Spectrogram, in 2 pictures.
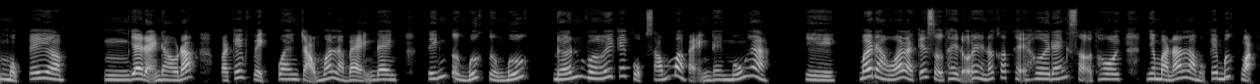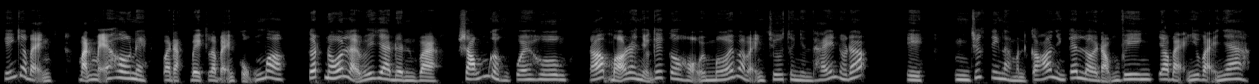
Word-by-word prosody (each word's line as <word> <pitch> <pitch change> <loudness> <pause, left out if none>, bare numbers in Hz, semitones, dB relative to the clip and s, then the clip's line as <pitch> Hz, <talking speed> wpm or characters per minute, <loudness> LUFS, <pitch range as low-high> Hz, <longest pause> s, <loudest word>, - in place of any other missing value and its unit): một 225 -5 -1
cái, 280 +3 +1
ơ, 245 -5 +4 0.4
ừm, 210 -1 -3
giai 255 +3 +8
đoạn 200 - +7
đầu 200 -2 +1
đó - - +7 0.3
và 195 - +2
cái 305 +10 -2
việc - - +1
quan 235 -1 -1
trọng 215 -1 +3
á. 260 - +4
Là 295 - 0
bạn 195 0 +1
đang 230 0 +1 0.3
tiến 265 +6 -2
từng 230 -8 -3
bước 285 +7 0
từng 195 -6 -4
bước 275 - 0 0.2
đến 245 +8 +1
với 290 +4 0
cái 390 +1 -4
cuộc - - -5
sống 215 0 -3
mà - - +5
bạn 185 - -3
đang 215 +1 -4
muốn 245 +8 -1
ha. 390 - +3 0.4
Thì 200 -3 -2 0.2
mới 340 +6 +7
đầu 270 -10 +1
á - - +5
là - - +4
cái 305 +3 -3
sự - - +2
thay 260 -1 -2
đổi - - +1
này 285 - -2
nó 250 +2 -2
có 300 +1 -4
thể 300 - -4
hơi 260 -1 -1
đáng 260 +6 0
sợ - - -1
thôi 245 0 0 0.3
nhưng 255 -1 -1
mà 225 - +6
nó 240 +7 +5
là 300 -1 +1
một - - -6
cái 275 - -1
bước 340 +8 -3
ngoặt - - +4
khiến 280 +5 -5
cho 365 - 0
bạn 170 - +1 0.3
mạnh 225 - +6
mẽ 240 - +7
hơn 290 -1 +2
nè 225 -4 0 0.2
và 205 - +1
đặc 175 -3 0
biệt 190 0 0
là 185 - +1
bạn 175 - 0
cũng, 240 - -6
ơ, 265 -6 +3 0.3
kết 320 +1 +1
nối 295 +5 +4
lại - - +4
với 255 +5 -3
gia 260 -4 +3
đình 195 -4 -2
và 175 -2 +4 0.2
sống 245 +5 +4
gần 185 - -3
quê 225 -1 -1
hương. 225 -1 -3 0.2
Đó, - - +6
mở - - +4
ra 280 - 0
những 225 -7 -3
cái 300 +1 -4
cơ 265 -5 -2
hội 185 -4 -4
mới 205 +8 -1
mà 365 - -3
bạn 185 - -4
chưa 230 +6 -6
từng 225 -3 -7
nhìn 185 -3 -5
thấy 210 - -3
nữa 295 -8 -5
đó. - - +2 0.4
Thì, 200 -2 -3 0.3
ừm, 215 -2 -2
trước 335 +7 -6
tiên 290 -3 -4
là 240 - -3
mình 180 -2 -5
có 220 +7 -1
những 275 -9 -4
cái 300 +6 -1
lời 220 -9 0
động 185 +1 0
viên 235 +1 -1
cho 235 0 -1
bạn 195 -3 -2
như 225 +2 -3
vậy 210 -2 -1
nha. 240 +4 -1
235 Hz, 275 wpm, -24 LUFS, 205-280 Hz, 0.4 s, giai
